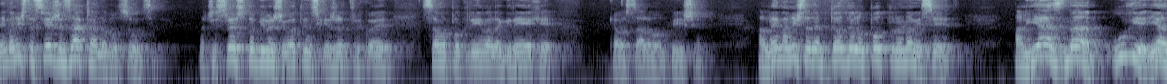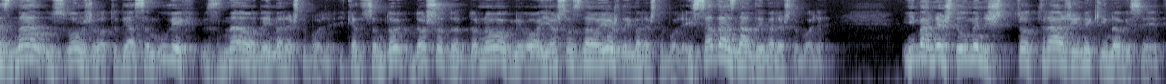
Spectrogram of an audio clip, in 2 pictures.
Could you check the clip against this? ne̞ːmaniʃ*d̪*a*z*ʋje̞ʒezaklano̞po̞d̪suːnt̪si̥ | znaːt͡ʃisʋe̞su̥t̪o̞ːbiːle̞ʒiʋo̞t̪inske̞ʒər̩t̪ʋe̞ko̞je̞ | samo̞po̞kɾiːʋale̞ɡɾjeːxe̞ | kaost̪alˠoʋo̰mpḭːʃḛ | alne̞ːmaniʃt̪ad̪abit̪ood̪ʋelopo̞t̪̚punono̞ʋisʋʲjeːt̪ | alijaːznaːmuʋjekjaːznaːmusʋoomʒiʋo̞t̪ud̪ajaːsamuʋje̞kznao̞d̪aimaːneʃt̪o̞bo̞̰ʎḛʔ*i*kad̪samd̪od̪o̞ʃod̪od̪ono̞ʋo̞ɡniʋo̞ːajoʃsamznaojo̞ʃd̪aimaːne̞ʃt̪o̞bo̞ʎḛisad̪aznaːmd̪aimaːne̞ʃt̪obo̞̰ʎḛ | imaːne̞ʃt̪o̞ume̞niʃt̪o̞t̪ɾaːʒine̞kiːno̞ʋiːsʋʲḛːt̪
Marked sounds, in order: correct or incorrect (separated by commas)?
incorrect, incorrect, correct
